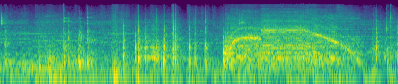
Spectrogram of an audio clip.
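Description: Tefal stand mixer's motor starting up about halfway in, its whine rising in pitch, holding steady, then falling away near the end as the dough hook kneads stollen dough. Before it starts, light clicks and taps of zest and nuts being scraped into the steel mixing bowl.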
